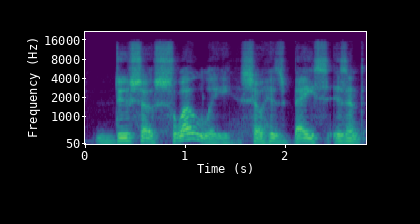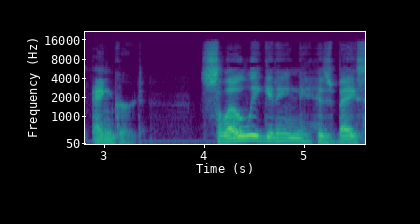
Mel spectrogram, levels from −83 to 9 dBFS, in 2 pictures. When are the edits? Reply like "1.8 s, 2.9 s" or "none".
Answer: none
